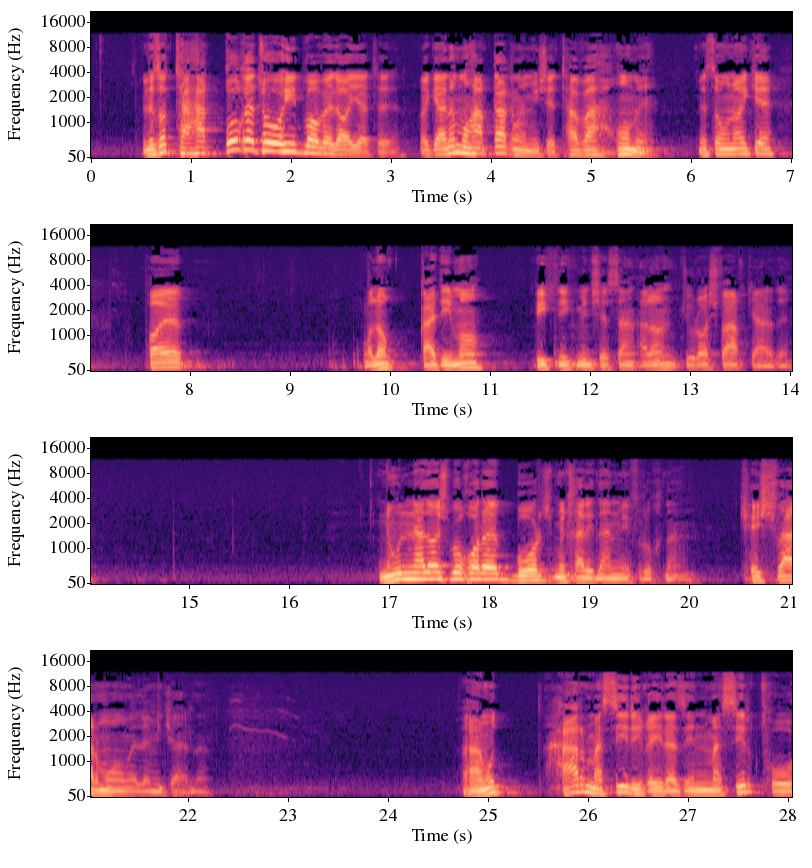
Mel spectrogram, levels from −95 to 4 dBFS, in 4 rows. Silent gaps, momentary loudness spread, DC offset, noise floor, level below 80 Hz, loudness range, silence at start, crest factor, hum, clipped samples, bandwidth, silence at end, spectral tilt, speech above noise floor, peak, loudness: none; 16 LU; under 0.1%; -54 dBFS; -52 dBFS; 11 LU; 0.5 s; 16 dB; none; under 0.1%; 11.5 kHz; 0 s; -6 dB/octave; 40 dB; 0 dBFS; -14 LUFS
